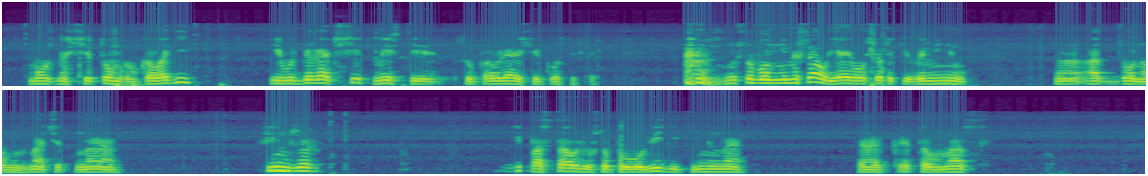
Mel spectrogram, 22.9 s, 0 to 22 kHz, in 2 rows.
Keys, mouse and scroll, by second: 0.2 click, 1.1 g, 2.0 click, 2.4-3.2 middle drag, 4.1-5.7 middle drag, 8.6 n, 11.1-13.7 drag, 14.7 click.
